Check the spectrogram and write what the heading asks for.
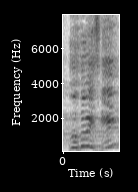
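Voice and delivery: hammed-up baffled official; mock puzzled question. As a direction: play the clueless man asking who he is. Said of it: "the man asked".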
